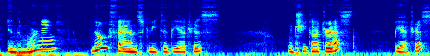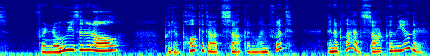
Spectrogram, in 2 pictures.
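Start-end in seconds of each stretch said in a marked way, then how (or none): none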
